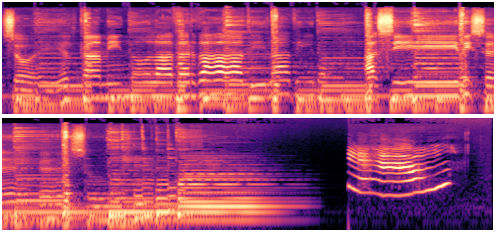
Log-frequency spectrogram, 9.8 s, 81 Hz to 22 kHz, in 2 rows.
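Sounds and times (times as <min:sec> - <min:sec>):
speech: 0:00.1 - 0:07.3
kitten meowing: 0:08.4 - 0:09.8.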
